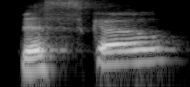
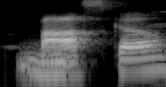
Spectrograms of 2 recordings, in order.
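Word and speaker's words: Basco: Um, then um, Ella J. Bisco. I am so sorry if I I'm going to mispronounced assume that. that's Bosco. Bosco, she is my Jubilee.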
